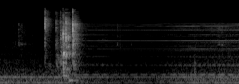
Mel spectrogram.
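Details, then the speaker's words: 1994 Mercedes E420 non-ASR throttle body, powered bench test after wire repair: quick whirring and clicks as the idle motor drives the gear back to its preset idle position set by the potentiometer, then quiet; idle control working fine. "as you can see it always Finds Its idle position based on potentiometer positioning this piece and internal position now if I try to close it as you can see it brings it back up to preset position this is idle control right now so it works fine"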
